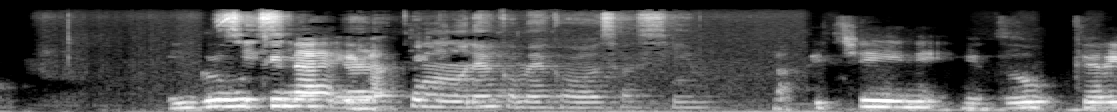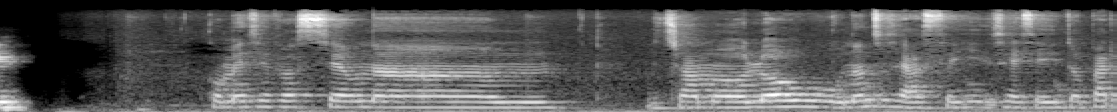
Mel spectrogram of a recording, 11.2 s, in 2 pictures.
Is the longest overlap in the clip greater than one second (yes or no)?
yes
